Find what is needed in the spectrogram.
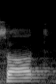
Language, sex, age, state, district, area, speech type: Hindi, male, 18-30, Rajasthan, Nagaur, rural, read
